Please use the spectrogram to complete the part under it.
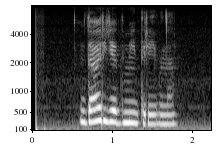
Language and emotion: Russian, neutral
